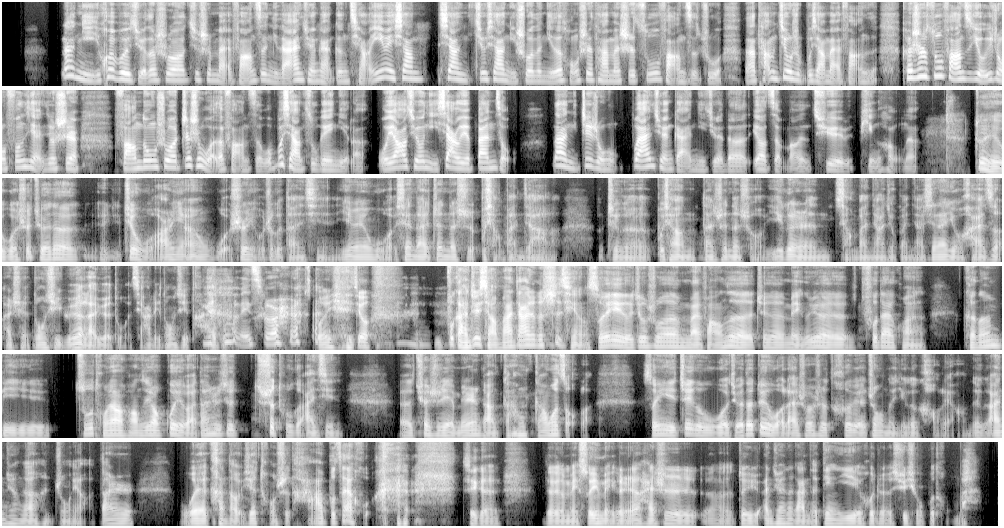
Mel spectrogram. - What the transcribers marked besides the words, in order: laugh; laughing while speaking: "没错儿"; laugh; laughing while speaking: "所以"; laugh
- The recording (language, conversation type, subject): Chinese, podcast, 你会如何权衡买房还是租房？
